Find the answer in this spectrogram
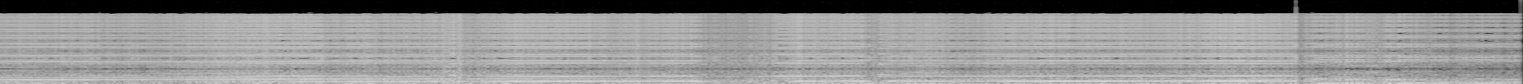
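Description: Volkswagen Scirocco Cup race car's engine heard from inside the cabin at speed, holding steady revs under a heavy layer of road and wind noise, on poor-quality sound. The engine note breaks briefly about halfway, and its pitch drops suddenly about a second before the end.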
